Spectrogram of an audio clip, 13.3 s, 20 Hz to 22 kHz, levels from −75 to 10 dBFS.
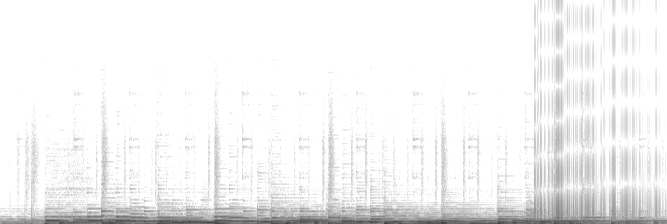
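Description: A steady robotic 100 Hz rattle runs from 10.68 s to the end: buffer tearing, where writer and reader cross, splicing in a small slice of audio from about 30 ms earlier.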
